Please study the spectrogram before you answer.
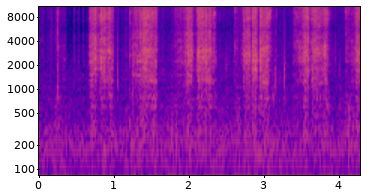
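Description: A kitchen knife shaves and scrapes the face of a small, solid, soft and crumbly red sand cement block held in one hand over a bin of loose red powder. Repeated bright, hissy scraping strokes rise and fade with little low end, with quieter gritty crumbling between them as powder falls off.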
